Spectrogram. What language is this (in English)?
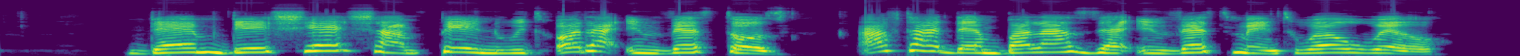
Nigerian Pidgin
